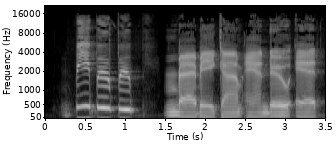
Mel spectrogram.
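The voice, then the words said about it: Robotic Stephen Hawking impression. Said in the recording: “I do a Stephen Hawking impression”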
